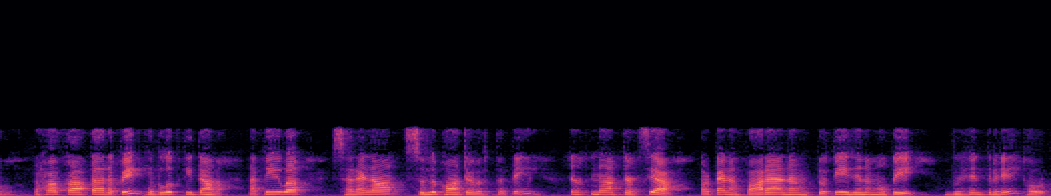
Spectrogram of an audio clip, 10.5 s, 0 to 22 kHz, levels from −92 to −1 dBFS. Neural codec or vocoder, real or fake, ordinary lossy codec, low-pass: codec, 16 kHz, 0.5 kbps, FunCodec, trained on LibriTTS, 25 frames a second; fake; none; none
